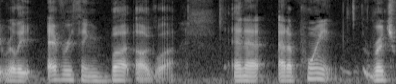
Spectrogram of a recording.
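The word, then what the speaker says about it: Uggla: media world did not quite know how to pronounce his name and they would say really everything but ugla and at a point rich waltz and tommy hutton started saying his name is dan ugla to anyone and everyone who mispronounced it and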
